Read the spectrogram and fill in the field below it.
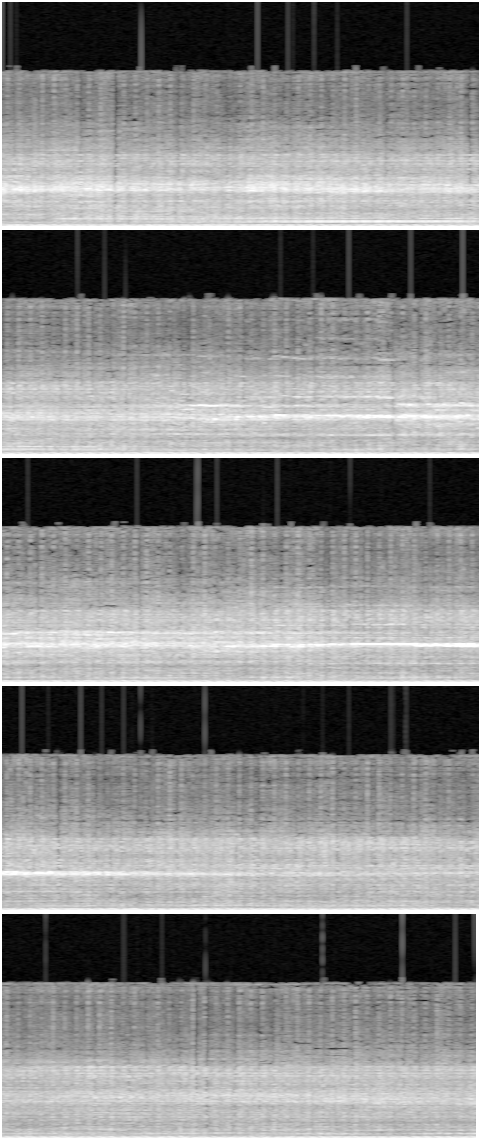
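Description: High, distorted electronic tones hum and shift slowly over the bass.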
